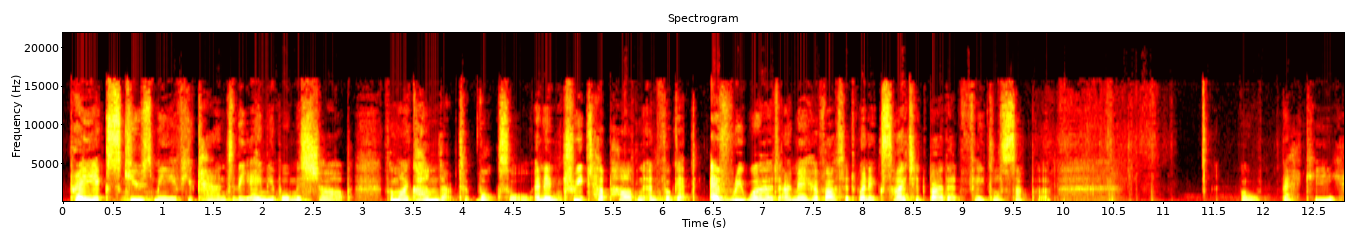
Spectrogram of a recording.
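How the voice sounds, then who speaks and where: An actress playing a kind, naive young lady in a radio period drama, with a gentle, sincere manner. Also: high voice, normal speed, breathy edge. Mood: tender concern. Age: young adult.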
